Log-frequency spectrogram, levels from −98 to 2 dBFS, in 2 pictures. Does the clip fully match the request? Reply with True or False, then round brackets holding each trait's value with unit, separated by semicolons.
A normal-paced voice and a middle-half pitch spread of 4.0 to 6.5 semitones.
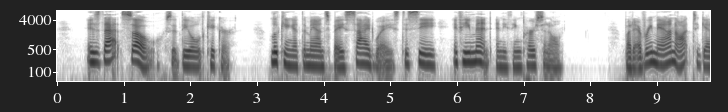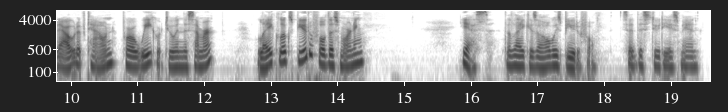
True (170 wpm; 4.5 semitones)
